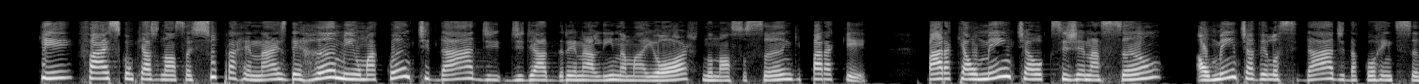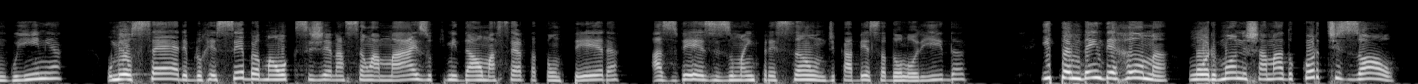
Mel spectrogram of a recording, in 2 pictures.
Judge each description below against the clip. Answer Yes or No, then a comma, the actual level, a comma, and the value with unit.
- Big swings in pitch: No, average, 4.2 semitones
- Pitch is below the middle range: No, high, 220 Hz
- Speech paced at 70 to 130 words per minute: Yes, average, 125 wpm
